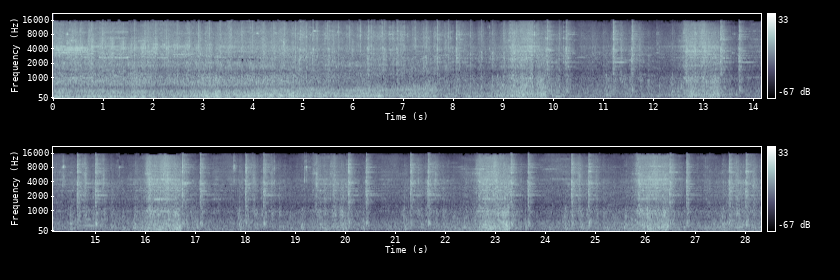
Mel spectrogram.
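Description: Diesel locomotive hauling a passenger train past at close range, its engine running for the first several seconds. Then the coaches roll by with a repeated clickety-clack of wheels over rail joints, a loud clatter every two to three seconds.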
